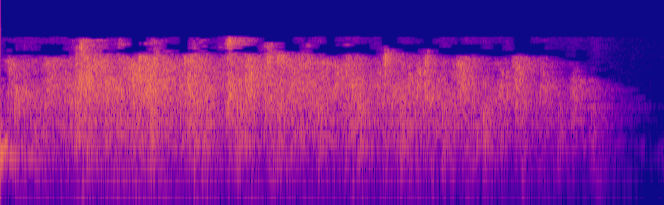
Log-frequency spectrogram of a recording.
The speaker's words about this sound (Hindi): और ऐसे स्थान पर आप सभी भट्ठी करने आए हैं तो आप सबके सौभाग्य का किन शब्दों में वर्णन करें, तो आप अपने लिए ही ताली बजाएं।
